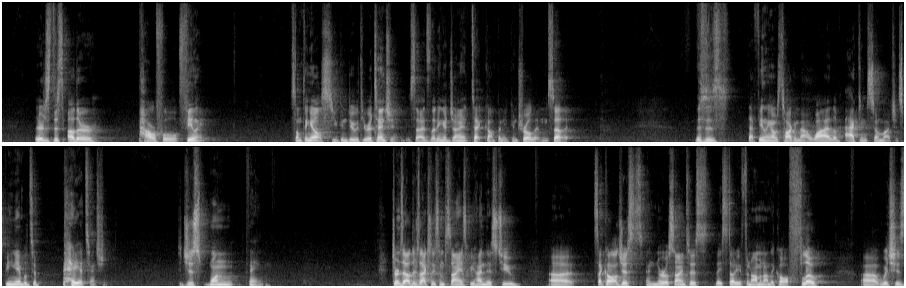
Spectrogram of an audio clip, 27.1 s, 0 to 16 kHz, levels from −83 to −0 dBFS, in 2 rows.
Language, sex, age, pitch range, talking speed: English, male, 20-39, 105-130 Hz, 160 wpm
